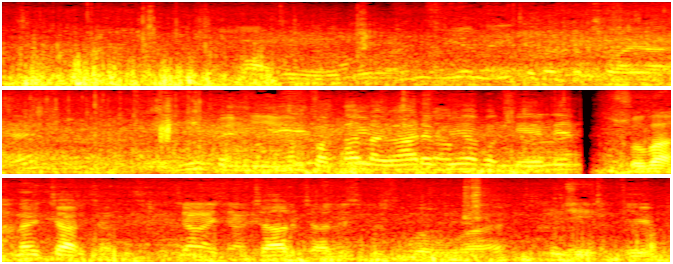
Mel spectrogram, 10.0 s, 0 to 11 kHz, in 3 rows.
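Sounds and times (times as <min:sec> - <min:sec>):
wind buffeting microphone: 0:00.0 - 0:02.1, 0:02.8 - 0:10.0.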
